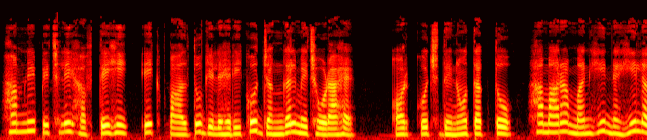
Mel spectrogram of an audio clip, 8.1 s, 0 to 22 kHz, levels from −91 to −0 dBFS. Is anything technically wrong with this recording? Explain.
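Yes, two faults are audible in this speech clip.

Likely MP2 compression, throughout: nothing above 15 kHz, with dull, gurgling, granular distortion, consistent with a low bitrate around 64 kbps where upper sub-bands drop out and the remainder is coarsely quantised.

Bit error spikes at 0.72, 2.53, 3.63 and 7.66 s: each is a single corrupted sample jumping by a power of two, heard as a sharp broadband tick unrelated to the speech.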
